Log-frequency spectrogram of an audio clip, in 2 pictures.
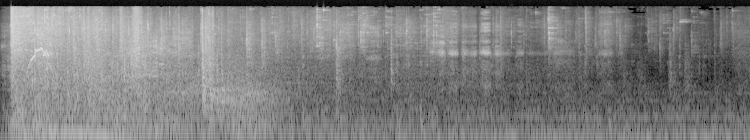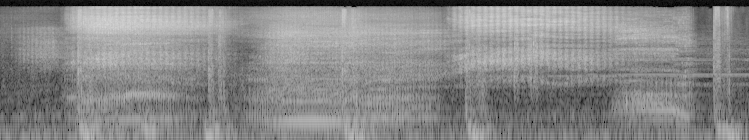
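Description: Horror film sound effects: a loud crash and rumble at the start, then a quieter stretch, then a series of heavy booming hits in the second half, under a tense music score.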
